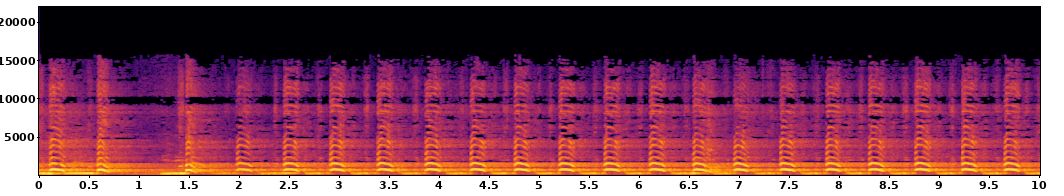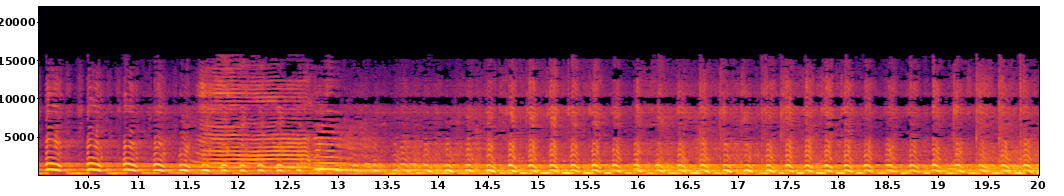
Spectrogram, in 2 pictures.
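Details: Male siamang gibbon howling: a fast run of repeated harmonic hooting notes, about two per second, climbing into a burst of high rising squeals near twelve seconds, then a dense, steady wail of overlapping calls.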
